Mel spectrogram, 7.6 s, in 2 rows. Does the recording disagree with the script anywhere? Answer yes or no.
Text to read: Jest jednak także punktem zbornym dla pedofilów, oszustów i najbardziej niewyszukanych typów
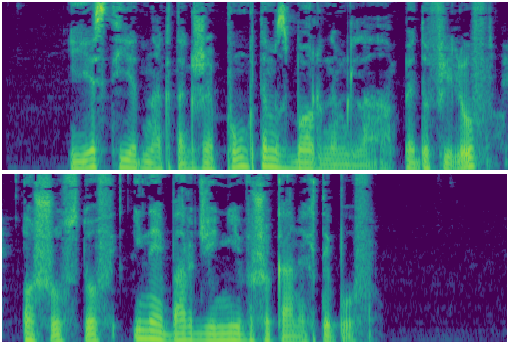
no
